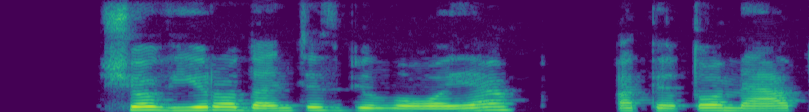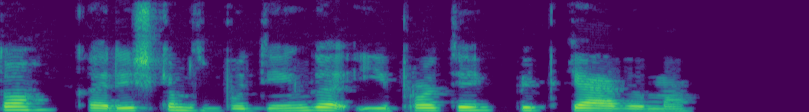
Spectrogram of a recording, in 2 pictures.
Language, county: Lithuanian, Vilnius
